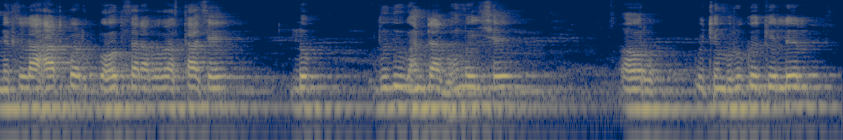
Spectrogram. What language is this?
Maithili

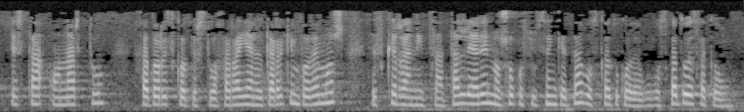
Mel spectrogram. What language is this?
Basque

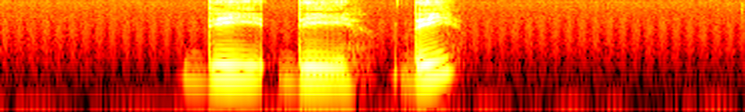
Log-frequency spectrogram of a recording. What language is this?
Norwegian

